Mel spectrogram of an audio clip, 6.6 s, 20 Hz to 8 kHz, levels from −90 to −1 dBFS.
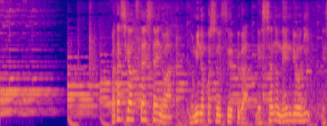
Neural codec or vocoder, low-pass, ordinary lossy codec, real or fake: none; none; none; real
